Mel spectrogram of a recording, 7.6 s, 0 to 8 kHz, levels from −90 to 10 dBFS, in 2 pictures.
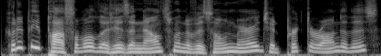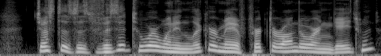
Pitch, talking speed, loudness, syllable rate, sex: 170 Hz, 265 wpm, -19 LUFS, 6.6 syllables/s, male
